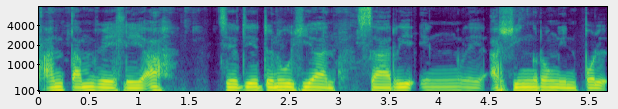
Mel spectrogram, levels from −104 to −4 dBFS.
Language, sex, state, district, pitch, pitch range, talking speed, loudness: Mizo, male, Mizoram, Aizawl, 115 Hz, 105-115 Hz, 170 wpm, -14 LUFS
